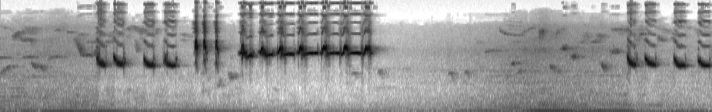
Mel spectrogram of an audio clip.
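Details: Stimulating song of an orange-headed thrush: sharp repeated chips, then a fast trilled series of ringing whistles for about a second, a pause with low background rumble, and a further run of quick chips.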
